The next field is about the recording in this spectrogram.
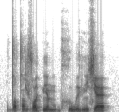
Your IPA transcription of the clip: dˤ ɘ˩˥ tˤ ã˩ ʒ zˤ ʊ˥˩ j pʲ ã˥˩ m ʊ˧ b x ʊ˩˥ w ɘ˩˥ vʲ ã˩ ɕ æ˥

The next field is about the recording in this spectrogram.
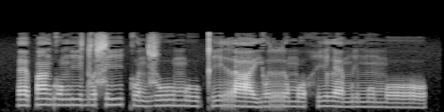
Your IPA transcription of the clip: ɛ˨ p ã˦ ɡ o˦ ŋ iː˦ d ʊ˦ s iː˦ k ʊ˨ n z uː˦ m uː˨ kʼ i˦ r aː˦˨ j ʊ˦ r ʊ˦ m o˨ h i˦ l ɛ˨ m i˨ m ũ˨ m oː˨

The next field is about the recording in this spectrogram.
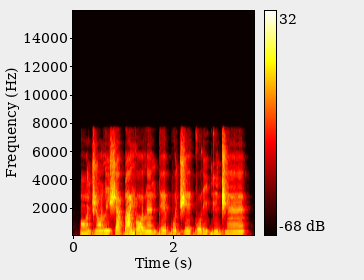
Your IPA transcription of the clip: ɔ̃˨ d͡ʒ ɔ̃˨ l i˨ ʃ a˨ ɡ͡b a˨˦ j ɔ˦˨ l ɛ̃˨ ɡ͡b e˨˦ b o˦˨ d͡ʒ e˧ ɡ o˨ ɾ i˧ ɡ ĩ˧ d͡ʒ ɛ̃˦

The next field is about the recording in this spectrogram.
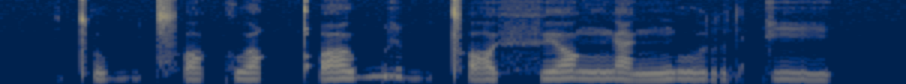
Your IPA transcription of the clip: tʼ u b t͡sʼ ɒ k u qʼ u b i b tʼ ɒ fʲ ɒ ŋ æ ŋ u r k i

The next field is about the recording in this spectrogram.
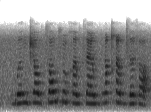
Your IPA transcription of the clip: ɡʷ əː ŋ d͡ʒ ɒː w t͡s ɒ w s ũ χ ɜ w t͡s æː w bʱ ə qʰ i w d͡z ə s ɒ

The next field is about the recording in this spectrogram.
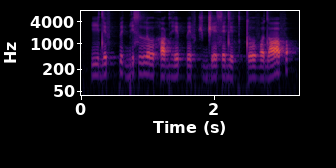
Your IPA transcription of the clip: iː d e f pː ɪː ɡ͡b i s lː oː h ɒ ɡʱ e pː eː f t͡ʃ ɪ d d͡ʒ eː s e d ɪː k tː oː v ɔ d ɒː f

